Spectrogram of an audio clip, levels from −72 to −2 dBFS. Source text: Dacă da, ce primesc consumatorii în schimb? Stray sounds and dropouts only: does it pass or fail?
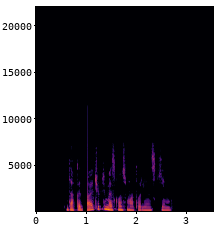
fail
